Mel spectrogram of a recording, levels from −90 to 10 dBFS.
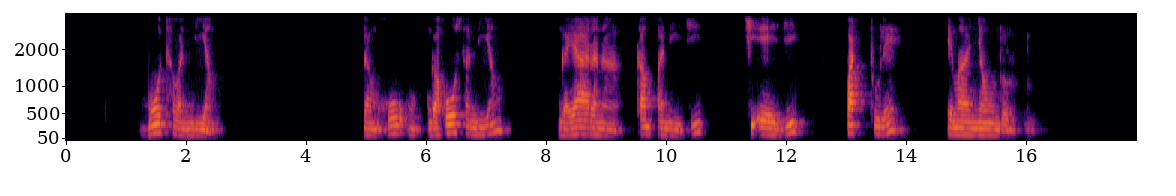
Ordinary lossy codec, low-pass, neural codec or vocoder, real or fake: AAC, 32 kbps; 3.6 kHz; none; real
